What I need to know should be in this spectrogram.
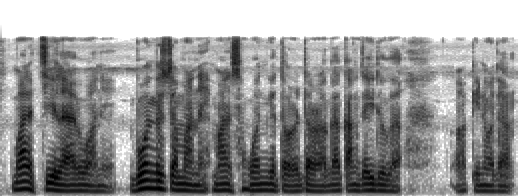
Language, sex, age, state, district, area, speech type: Manipuri, male, 30-45, Manipur, Tengnoupal, urban, spontaneous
